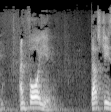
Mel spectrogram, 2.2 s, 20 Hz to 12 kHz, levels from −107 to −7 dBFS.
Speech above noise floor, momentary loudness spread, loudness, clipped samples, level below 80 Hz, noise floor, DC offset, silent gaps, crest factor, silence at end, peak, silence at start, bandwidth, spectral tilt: 39 dB; 12 LU; -18 LUFS; under 0.1%; -58 dBFS; -56 dBFS; under 0.1%; none; 18 dB; 0 s; -2 dBFS; 0 s; 9.4 kHz; -4.5 dB/octave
